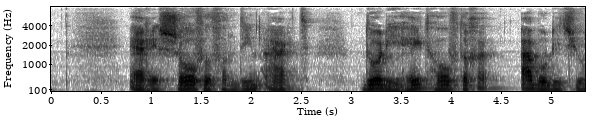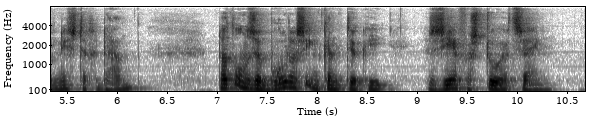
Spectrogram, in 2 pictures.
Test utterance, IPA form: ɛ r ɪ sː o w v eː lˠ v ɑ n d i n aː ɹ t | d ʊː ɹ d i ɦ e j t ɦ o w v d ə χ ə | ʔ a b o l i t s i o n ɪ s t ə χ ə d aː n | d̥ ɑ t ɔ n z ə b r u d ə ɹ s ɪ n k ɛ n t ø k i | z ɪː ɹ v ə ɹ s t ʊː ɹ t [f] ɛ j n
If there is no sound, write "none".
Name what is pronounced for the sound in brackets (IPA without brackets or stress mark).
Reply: s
